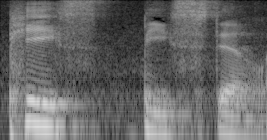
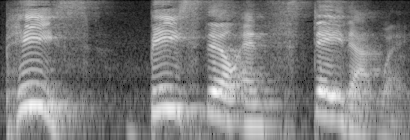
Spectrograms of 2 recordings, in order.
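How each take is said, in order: First: Softly, slipping lower and quieter; hushed reading. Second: Firm, loud parental command; parent to child. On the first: A narrator's reading. Reading Jesus' words to the sea, hushed. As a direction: read it low and hushed. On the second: Acted. Jesus to the storm like a parent, firm command. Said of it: "like a parent talking to a child".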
